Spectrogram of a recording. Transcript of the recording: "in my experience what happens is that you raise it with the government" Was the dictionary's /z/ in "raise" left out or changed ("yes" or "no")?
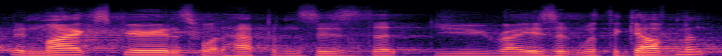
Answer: no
